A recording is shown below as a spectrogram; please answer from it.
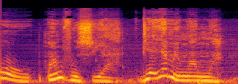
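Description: Speech only: a woman talking at a studio microphone.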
